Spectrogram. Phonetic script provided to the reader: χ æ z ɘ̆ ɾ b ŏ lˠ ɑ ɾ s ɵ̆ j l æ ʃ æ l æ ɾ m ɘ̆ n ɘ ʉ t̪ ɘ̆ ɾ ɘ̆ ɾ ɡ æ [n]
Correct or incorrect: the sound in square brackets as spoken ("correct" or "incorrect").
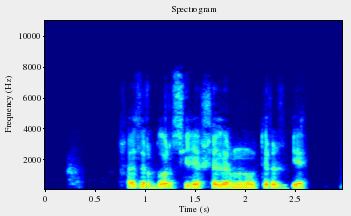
incorrect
